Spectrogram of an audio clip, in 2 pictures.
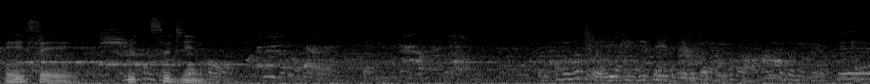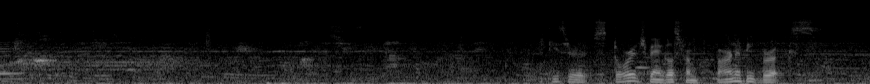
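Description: A woman and other people chatter nearby.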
